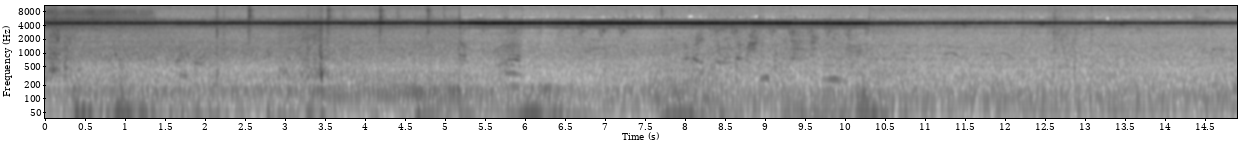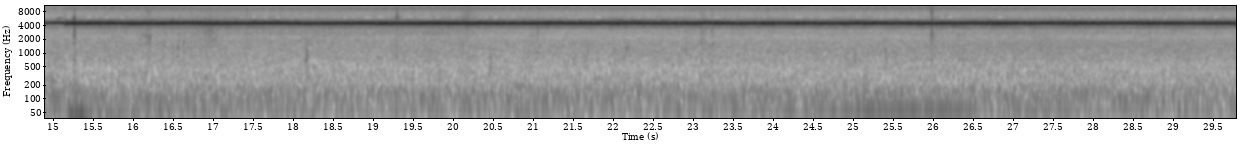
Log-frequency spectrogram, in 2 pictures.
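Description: Loud, steady chorus of insects: one shrill high note that swells louder for about five seconds a few seconds in, eases back, then holds steady.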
